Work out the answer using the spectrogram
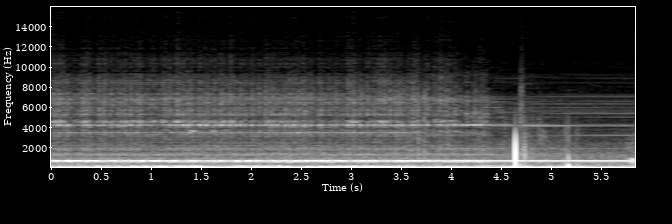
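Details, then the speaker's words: Panasonic small refrigerator, compressor run on its own via test cable, microphone at the back; steady hum with a rough mechanical drone and sharp knocks, current higher than it should be, compressor overheating and abnormally noisy, worn. "Outra coisa também que a gente conseguiu perceber é que o barulho do motor compressor tá totalmente diferente, certo? Barulho totalmente é fora do anormal."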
